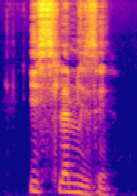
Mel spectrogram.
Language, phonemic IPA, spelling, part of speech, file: French, /i.sla.mi.ze/, islamiser, verb, LL-Q150 (fra)-islamiser.wav
- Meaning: to Islamize/Islamise, Islamicize (to make Islamic)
